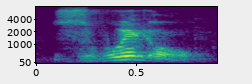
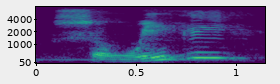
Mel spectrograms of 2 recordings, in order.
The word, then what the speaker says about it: Zwingli: Following Italy's golden tongue orator came a man from Switzerland, Zwiggle. Is, I think how we pronounce that. Zwingli.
